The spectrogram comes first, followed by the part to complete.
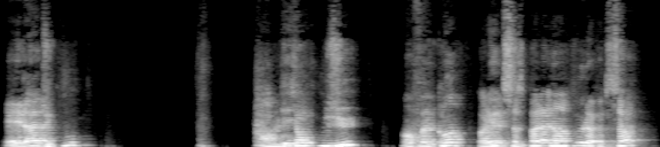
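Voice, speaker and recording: A man's voice: high voice, unhurried, dark tone. A man casually showing his airsoft gear to viewers, chatty and self-mocking, talking straight to the audience. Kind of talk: casual gear show-and-tell. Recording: roomy echo, mic a bit far off.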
